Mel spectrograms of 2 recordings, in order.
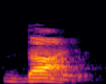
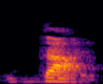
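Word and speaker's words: ذال: கிட்டத்தட்ட டிஎச் போட்டால் ஆங்கிலத்திலே என்ன சத்தம் வருமோ அந்த உச்சரிப்பு தான் இதிலே வருகிறது. இதனை உச்சரிக்கின்ற போது நாக்கினுடைய மேல் வாயில் உள்ள முகட்டினை தொட்டு உச்சரிக்க வேண்டும்.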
